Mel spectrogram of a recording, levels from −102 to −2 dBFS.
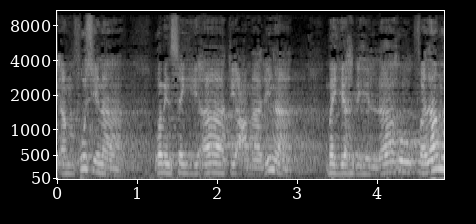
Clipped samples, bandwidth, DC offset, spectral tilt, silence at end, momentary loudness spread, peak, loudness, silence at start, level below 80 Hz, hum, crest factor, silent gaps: under 0.1%; 10.5 kHz; under 0.1%; -4.5 dB/octave; 0 s; 8 LU; -10 dBFS; -31 LUFS; 0 s; -64 dBFS; none; 20 dB; none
